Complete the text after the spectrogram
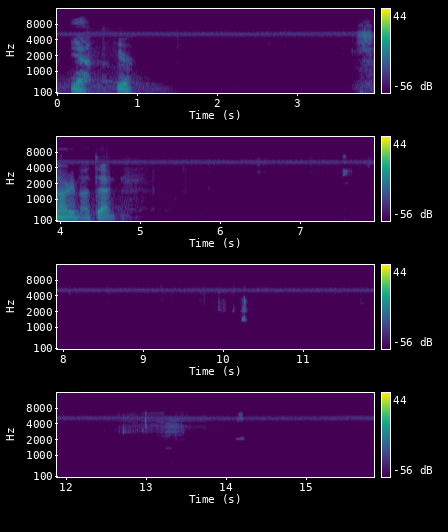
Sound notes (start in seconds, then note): none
